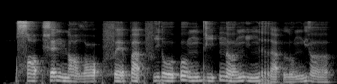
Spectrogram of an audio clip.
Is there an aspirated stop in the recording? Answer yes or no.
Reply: no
